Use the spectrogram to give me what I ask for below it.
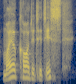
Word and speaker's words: myocarditis: This week I interview Andy Jansons, who is the founder of Alexander Jansons Myocarditis UK charity.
